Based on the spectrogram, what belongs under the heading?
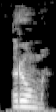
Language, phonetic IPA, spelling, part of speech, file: Polish, [rũm], rum, noun, Pl-rum.ogg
